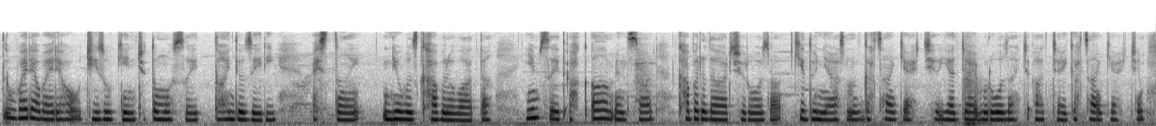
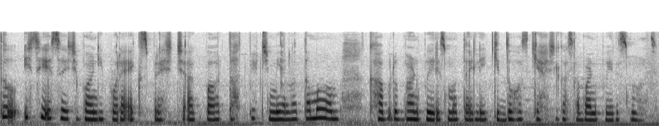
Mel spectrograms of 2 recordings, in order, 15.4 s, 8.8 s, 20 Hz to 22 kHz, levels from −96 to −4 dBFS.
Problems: background sounds at intervals, low volume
